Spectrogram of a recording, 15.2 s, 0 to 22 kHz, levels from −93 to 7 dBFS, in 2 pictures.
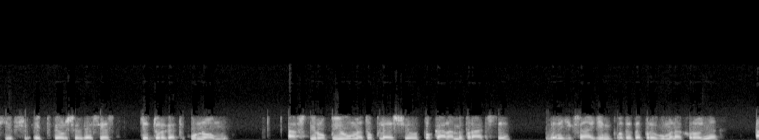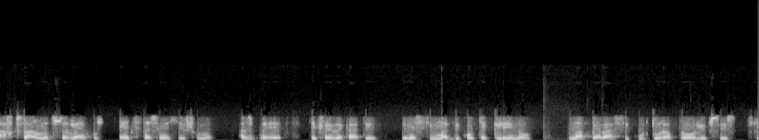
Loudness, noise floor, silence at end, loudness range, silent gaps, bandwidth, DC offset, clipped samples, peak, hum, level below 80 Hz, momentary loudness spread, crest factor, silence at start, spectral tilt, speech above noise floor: -18 LUFS; -48 dBFS; 0 s; 2 LU; none; 4.9 kHz; under 0.1%; under 0.1%; 0 dBFS; none; -68 dBFS; 7 LU; 18 dB; 0 s; -7 dB/octave; 30 dB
